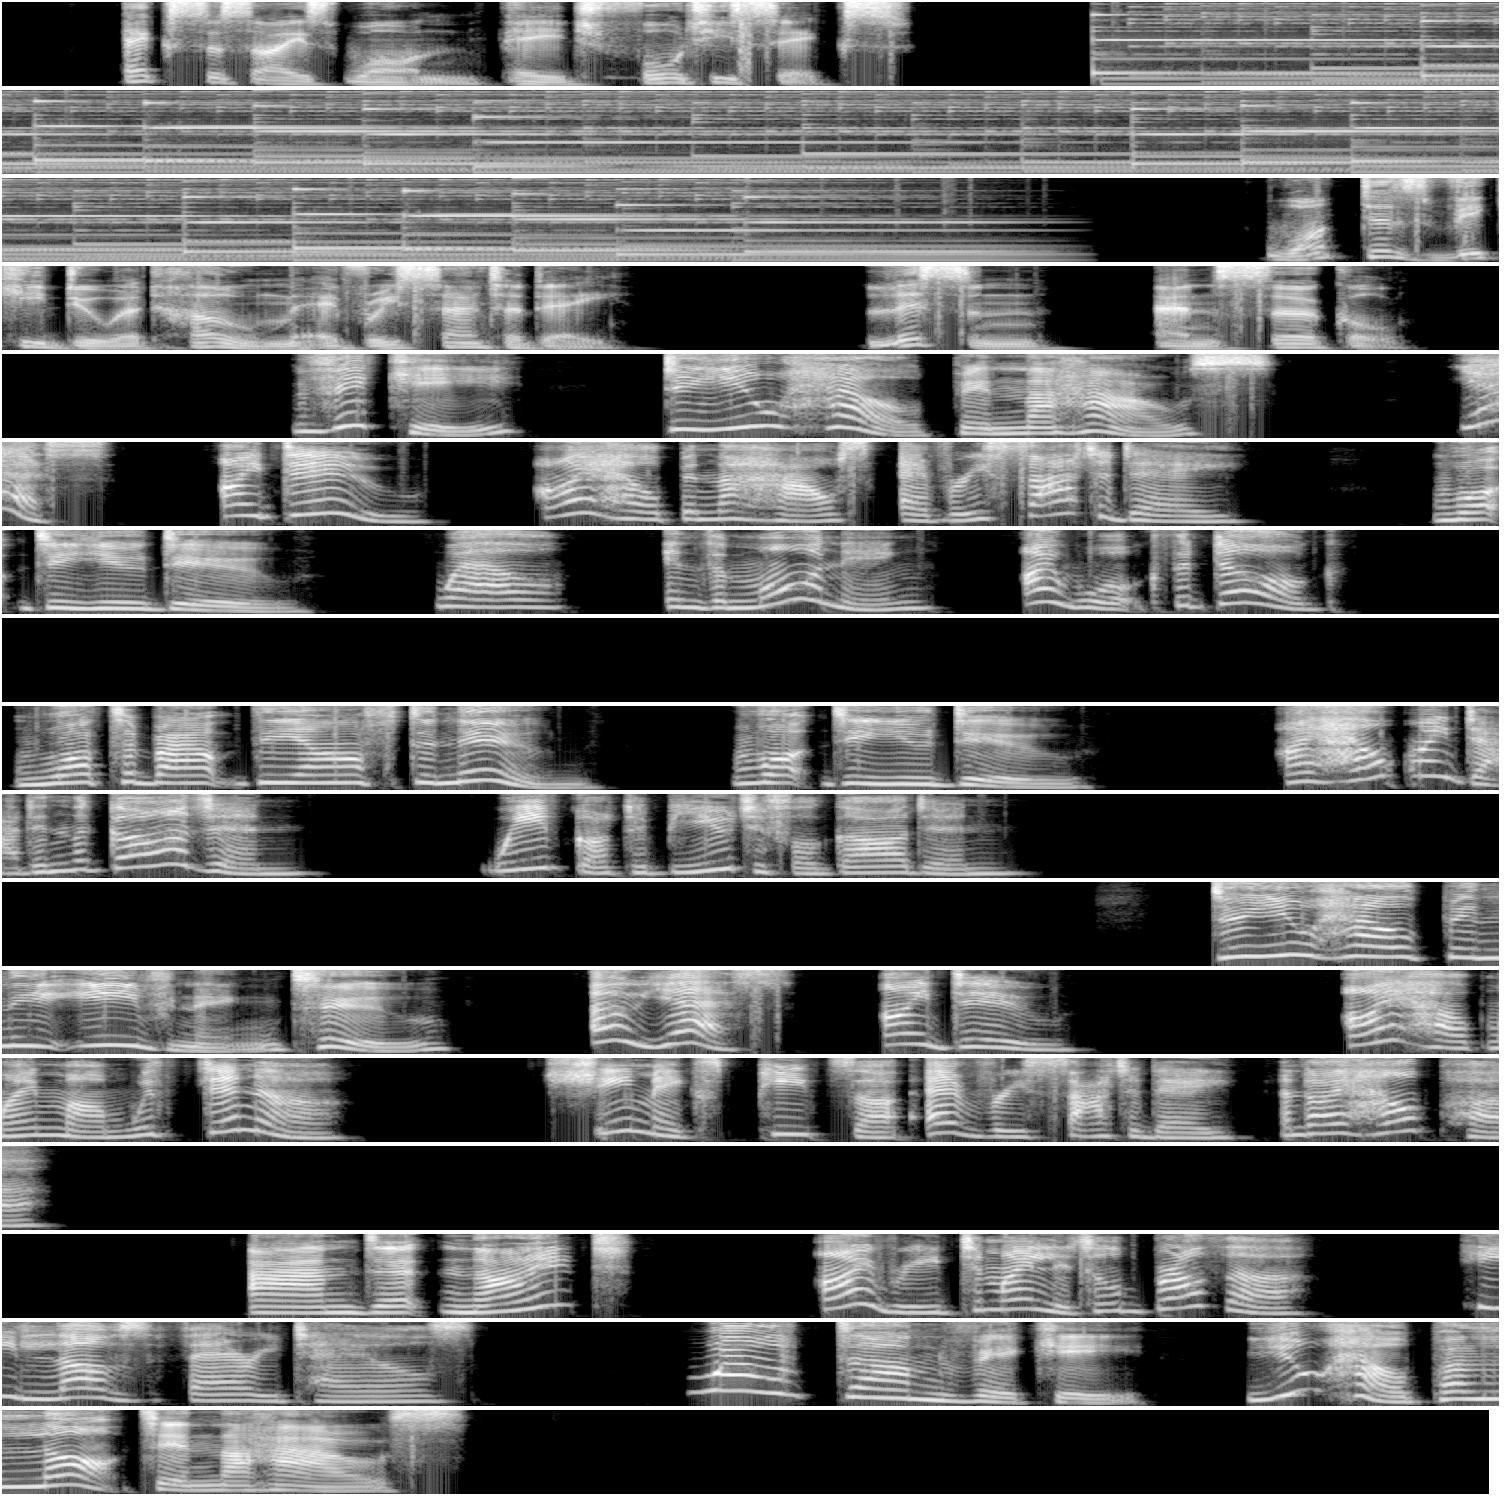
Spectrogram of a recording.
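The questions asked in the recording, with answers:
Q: What does Vicky do at home every Saturday?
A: She walks the dog, helps her dad in the garden, helps her mum with dinner, and reads to her little brother.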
